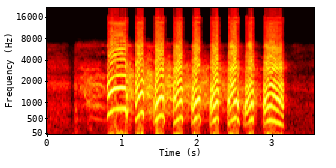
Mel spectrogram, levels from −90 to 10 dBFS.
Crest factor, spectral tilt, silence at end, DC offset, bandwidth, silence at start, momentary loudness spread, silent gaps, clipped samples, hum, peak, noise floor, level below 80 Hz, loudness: 8 dB; 1 dB/octave; 0.4 s; 1%; over 20 kHz; 0.55 s; 5 LU; none; 3%; none; 0 dBFS; -39 dBFS; -36 dBFS; -5 LUFS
